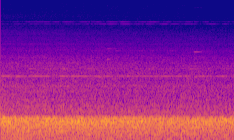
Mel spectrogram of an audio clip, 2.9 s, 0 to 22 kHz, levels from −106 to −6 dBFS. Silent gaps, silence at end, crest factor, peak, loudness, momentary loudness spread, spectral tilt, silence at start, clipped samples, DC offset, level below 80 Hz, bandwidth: none; 0 s; 12 dB; -18 dBFS; -32 LUFS; 3 LU; -8.5 dB/octave; 0 s; under 0.1%; under 0.1%; -48 dBFS; 7.2 kHz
